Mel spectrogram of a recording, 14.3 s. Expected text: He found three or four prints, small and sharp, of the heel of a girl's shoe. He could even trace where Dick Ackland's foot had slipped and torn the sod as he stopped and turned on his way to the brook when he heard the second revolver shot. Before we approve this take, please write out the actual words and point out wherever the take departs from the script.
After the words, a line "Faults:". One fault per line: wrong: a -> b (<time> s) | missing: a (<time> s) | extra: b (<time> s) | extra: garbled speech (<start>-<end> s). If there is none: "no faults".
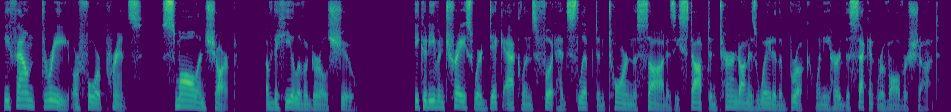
He found three or four prints, small and sharp, of the heel of a girl's shoe. He could even trace where Dick Ackland's foot had slipped and torn the sod as he stopped and turned on his way to the brook when he heard the second revolver shot.
Faults:
no faults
